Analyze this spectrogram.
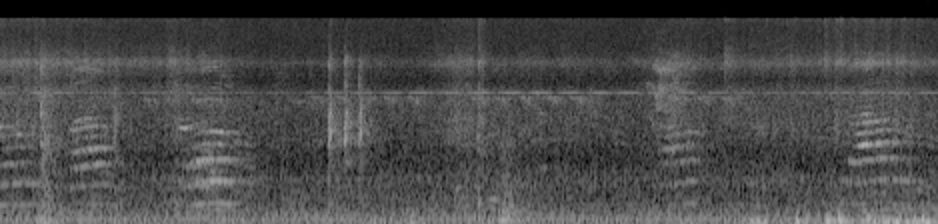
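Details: Miko, a cat stuck on the roof tiles and unable to climb down, gives several faint, arching meows spread across the stretch, mixed with a person's calling voice and low background hum.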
